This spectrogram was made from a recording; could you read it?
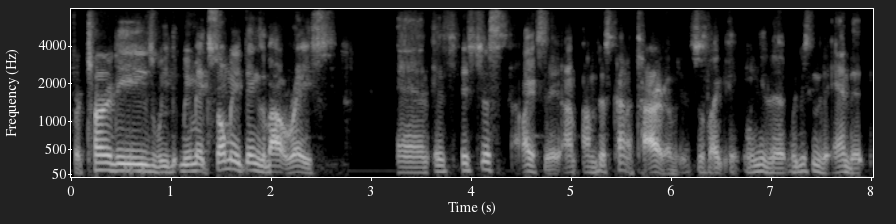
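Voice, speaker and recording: A man's voice: fairly low pitch, fairly quick, husky, no echo. A man from the United States hosting a casual discussion, making his points emphatically and often repeating words as he builds them. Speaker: podcast host.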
